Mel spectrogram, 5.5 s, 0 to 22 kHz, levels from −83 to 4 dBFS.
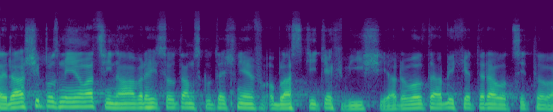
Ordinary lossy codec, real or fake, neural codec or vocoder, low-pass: Opus, 24 kbps; fake; autoencoder, 48 kHz, 128 numbers a frame, DAC-VAE, trained on Japanese speech; 14.4 kHz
